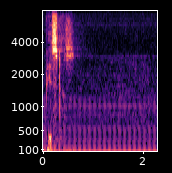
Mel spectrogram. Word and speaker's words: pistis: It's a word in the Greek called, believe is the right way to pronounce it, pistis.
